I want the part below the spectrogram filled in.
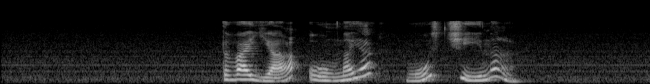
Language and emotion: Russian, positive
